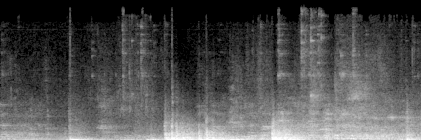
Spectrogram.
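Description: A body thumps down onto a wooden stage.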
